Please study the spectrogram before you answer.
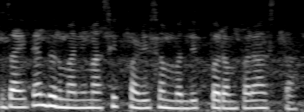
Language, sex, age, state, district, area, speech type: Goan Konkani, female, 30-45, Goa, Quepem, rural, spontaneous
